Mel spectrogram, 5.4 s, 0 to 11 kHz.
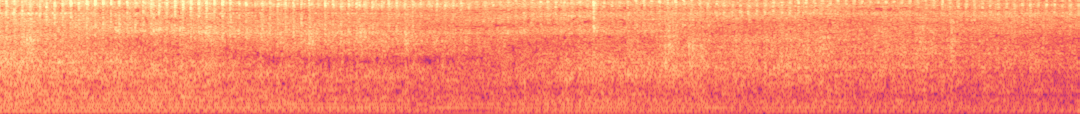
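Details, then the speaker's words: Troy-Bilt 22-inch mower, 4HP Briggs Quantum, makeshift throttle linkage, run on choke for one steady speed: even single-cylinder buzz while cutting grass, slight dips under load; normal running under load. "Actually, most pretty good. Just keep it on choke. Then you have one steady speed."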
